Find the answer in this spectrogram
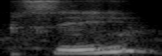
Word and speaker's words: psi: the last letter is psi, which is an upsilon. Make an upsilon and put a line through it like a fork. Psi, P-S, ps, P-S. The letter is psi, and it's pronounced ps, P-S.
